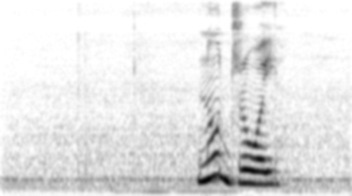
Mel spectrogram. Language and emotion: Russian, neutral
